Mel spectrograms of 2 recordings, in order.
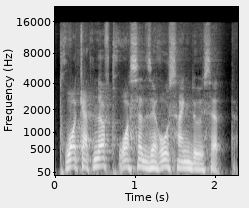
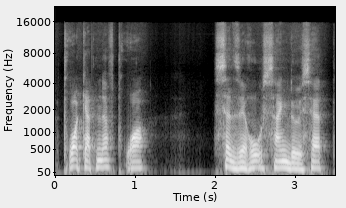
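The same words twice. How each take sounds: First: Slow, clear number dictation. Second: Very slow, split in two groups; slow grouped dictation. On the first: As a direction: read the digits slowly and clearly. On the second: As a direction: pause between the two groups. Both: Shown as a demonstration. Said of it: "regardez cette séquence de numéros-là".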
